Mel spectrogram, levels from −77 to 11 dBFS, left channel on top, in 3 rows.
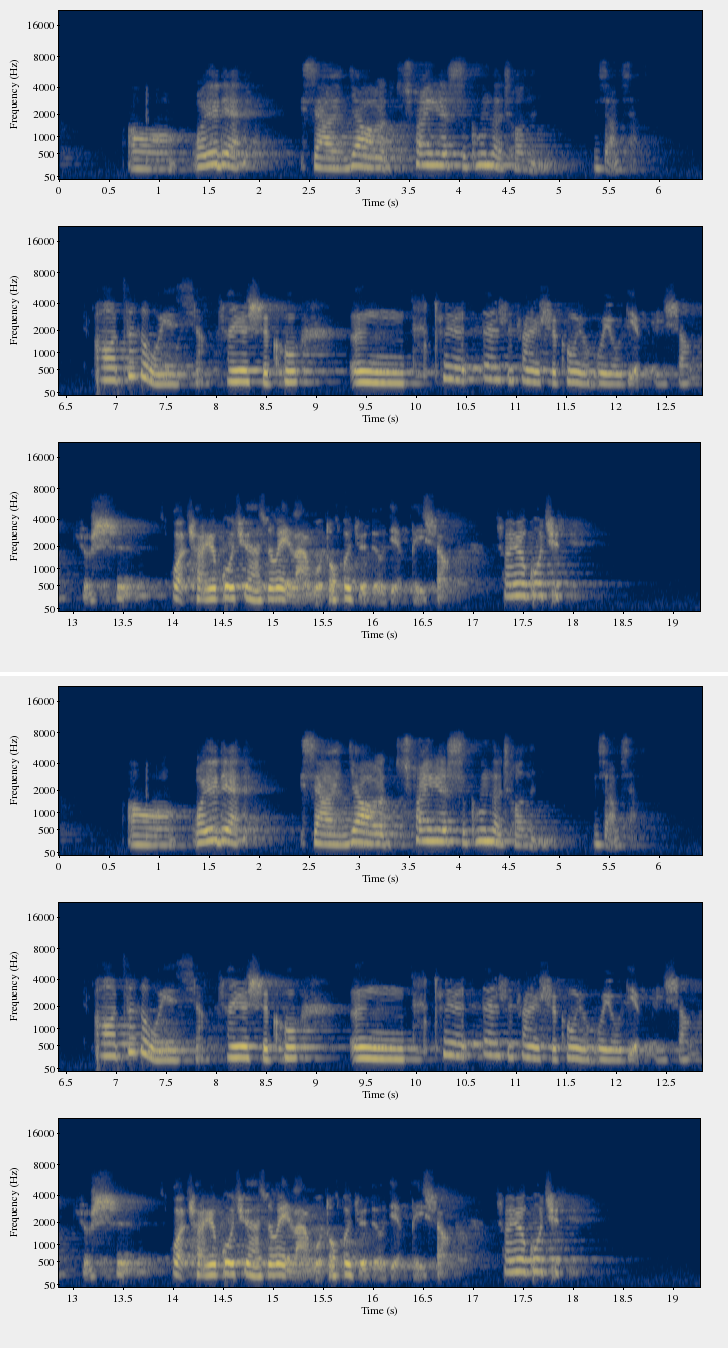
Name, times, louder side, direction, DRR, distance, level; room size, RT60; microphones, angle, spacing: voice 1, 0.7-1.9 2.4-4.9 5.3-5.6, right 3 dB, 60° right, 6 dB, 1.5 m, -21 dB
voice 2, 6.8-12.8 13.1-13.7 14.0-16.8 17.3-17.9, equal, ahead, 5 dB, 1.1 m, -18 dB
29.5 x 19.0 x 7.8 m, 1.1 s
head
